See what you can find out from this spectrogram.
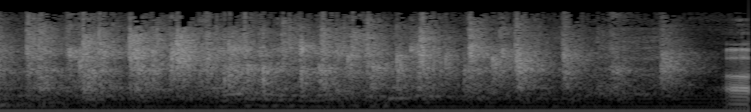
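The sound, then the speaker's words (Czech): An audience claps steadily for several seconds for a man called up to share his experience, a dense, crackling wash of many hands at even loudness, before a voice starts speaking right at the end. “můžete mu zatleskat, dobře.”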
